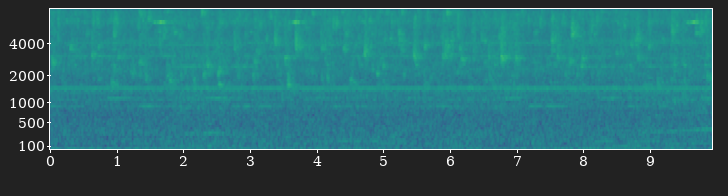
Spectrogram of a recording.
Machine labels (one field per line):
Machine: pump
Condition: normal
